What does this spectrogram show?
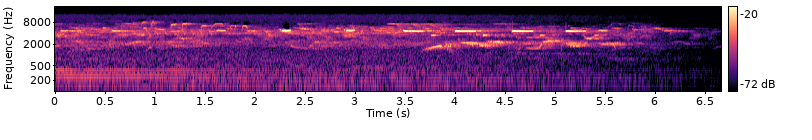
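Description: Several songbirds chirping and whistling together, faint, fading out near the end.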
